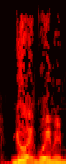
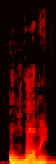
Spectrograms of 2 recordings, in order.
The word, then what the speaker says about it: UN Women: UN Women, bien pronunciado. UN sí, Women. Carlos Bosch dice un woman.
